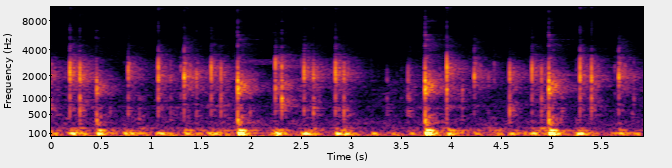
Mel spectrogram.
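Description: A compact 75% mechanical keyboard with white and blue ABS plastic keycaps, a light blue plastic case and a foam-filled body is typed on slowly and continuously with the fingertips of both hands. Each keystroke gives a short, muted clack with a deep, soft thock underneath and a bright tick on top, dying away quickly in an uneven but steady rhythm.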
